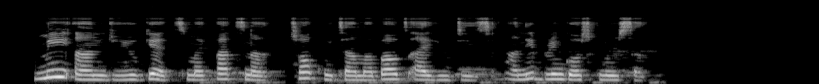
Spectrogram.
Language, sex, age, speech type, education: Nigerian Pidgin, female, 15-29, spontaneous, secondary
